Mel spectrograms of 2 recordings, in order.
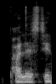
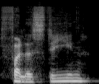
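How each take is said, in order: First: The word begins with a P sound. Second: The word begins with an F-like sound. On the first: "the sound of the P" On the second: "slightly makes it sound like an F"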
